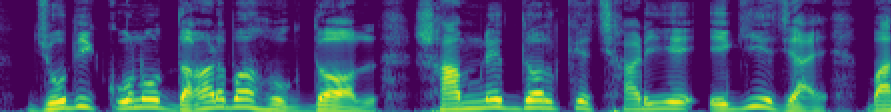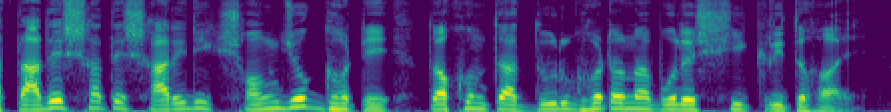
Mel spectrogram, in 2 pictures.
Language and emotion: Bengali, neutral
